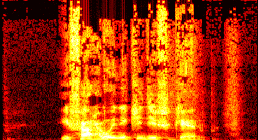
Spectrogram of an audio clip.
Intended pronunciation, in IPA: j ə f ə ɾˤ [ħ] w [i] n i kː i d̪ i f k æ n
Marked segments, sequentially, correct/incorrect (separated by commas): correct, correct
